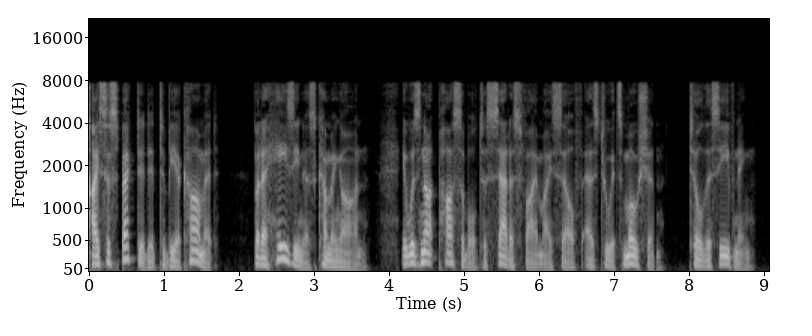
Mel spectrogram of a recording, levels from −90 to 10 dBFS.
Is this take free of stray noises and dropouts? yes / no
no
